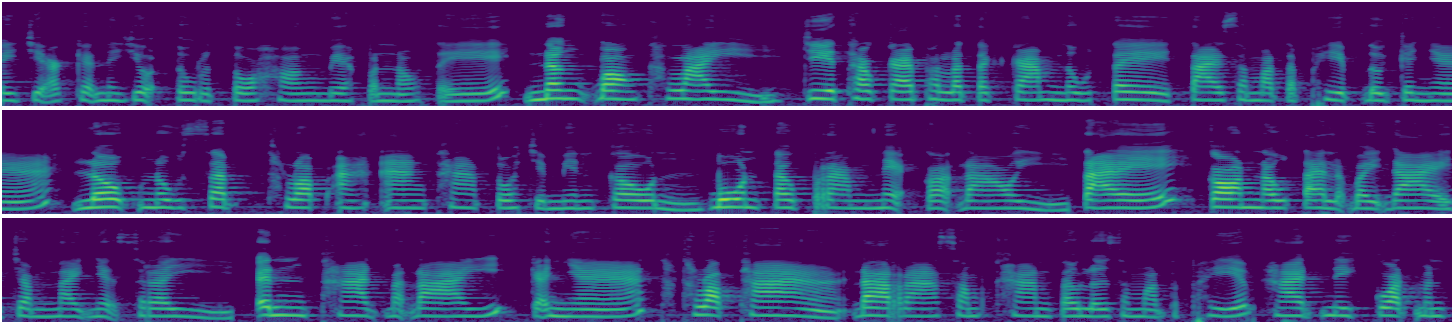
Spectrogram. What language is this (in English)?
Thai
